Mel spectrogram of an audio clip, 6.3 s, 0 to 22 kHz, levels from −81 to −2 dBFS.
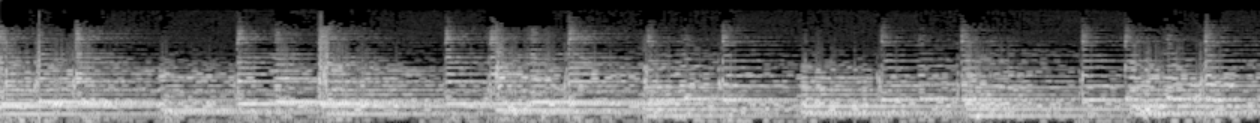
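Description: Hard clipping runs throughout. The sound is driven about 9 dB past full scale, so a few percent of samples are flattened. Peaks crackle.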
